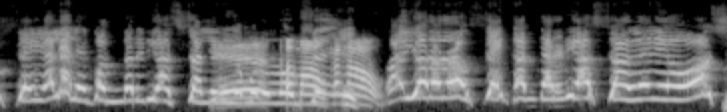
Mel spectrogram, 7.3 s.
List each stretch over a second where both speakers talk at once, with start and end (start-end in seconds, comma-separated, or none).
2.1-3.6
